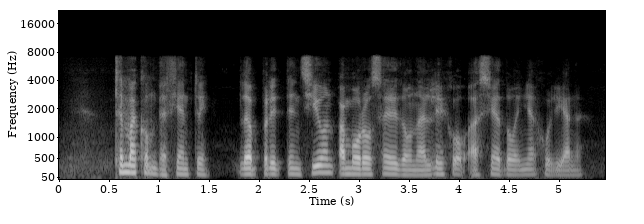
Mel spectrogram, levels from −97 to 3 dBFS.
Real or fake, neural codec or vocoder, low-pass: fake; codec, 16 kHz in and 24 kHz out, 0.6 kbps, FocalCodec, streaming, 2048 codes; 7.2 kHz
